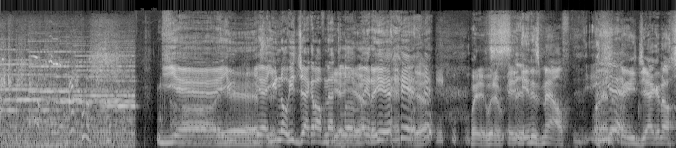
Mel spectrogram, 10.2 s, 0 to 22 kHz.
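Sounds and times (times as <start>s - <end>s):
hunting dog loud drawn-out whining yelp: 0.0s - 2.1s
laughter: 0.5s - 2.1s, 5.2s - 8.2s
speech: 2.6s - 10.1s.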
